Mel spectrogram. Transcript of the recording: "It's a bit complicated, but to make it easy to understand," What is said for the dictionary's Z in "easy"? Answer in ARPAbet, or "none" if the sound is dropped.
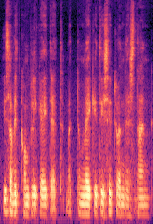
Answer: S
